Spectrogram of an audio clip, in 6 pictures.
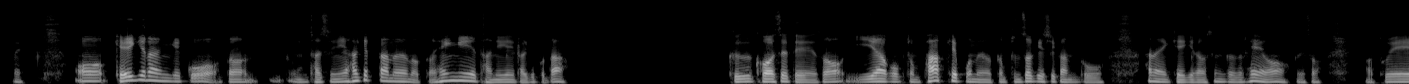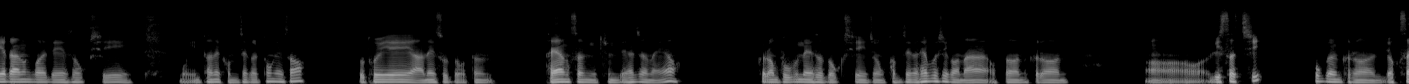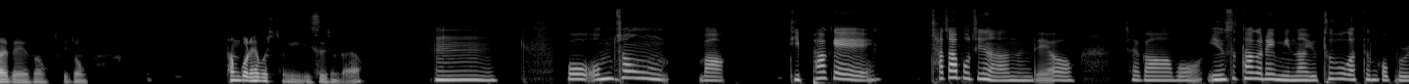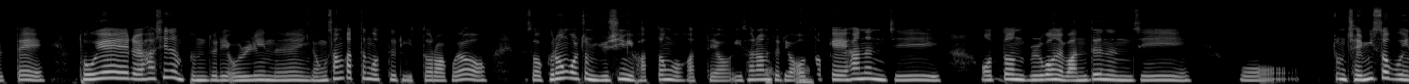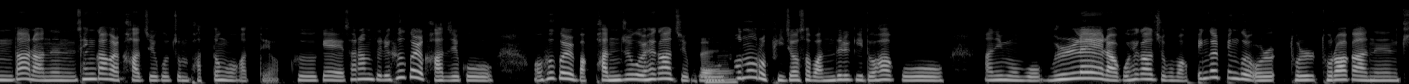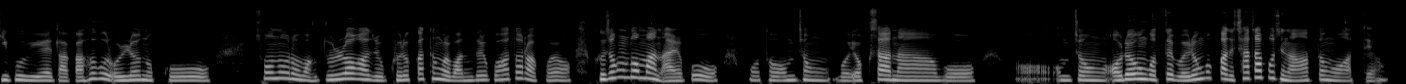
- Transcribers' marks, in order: other background noise; in English: "딥하게"
- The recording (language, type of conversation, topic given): Korean, advice, 새로운 취미를 시작하는 게 무서운데 어떻게 시작하면 좋을까요?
